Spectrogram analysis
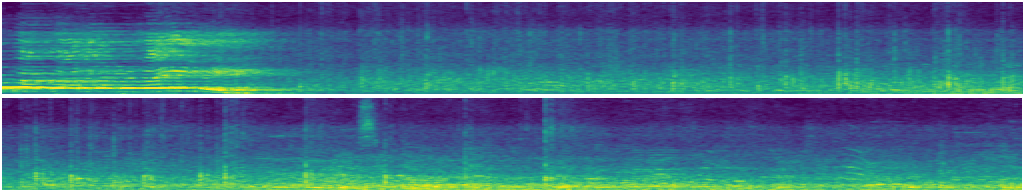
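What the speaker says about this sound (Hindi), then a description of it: "जोरदार तालियां बजाइए।" Loud, sustained applause from a large crowd at an outdoor student felicitation ceremony in Nawadih, Jharkhand, with a few voices faintly audible in the first second before the clapping swells and holds steady to the end.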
